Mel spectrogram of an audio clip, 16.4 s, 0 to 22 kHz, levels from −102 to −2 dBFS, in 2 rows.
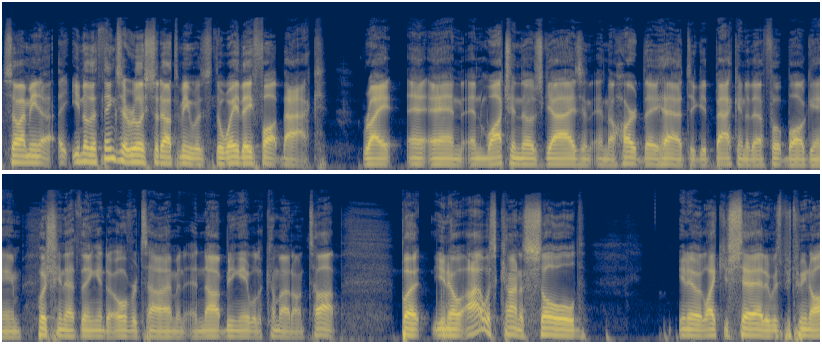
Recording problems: abrupt cut into speech; at the end

